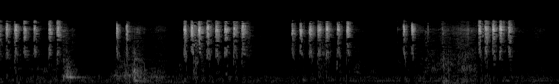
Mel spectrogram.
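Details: House sparrow fighting calls, from a tutoring recording for cage birds: short clusters of rapid, high, metallic chirps repeated roughly every second, with faint clicking and knocking between clusters.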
